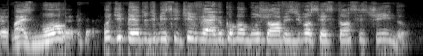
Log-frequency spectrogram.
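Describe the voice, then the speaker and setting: Pitched high, a man talks at a moderate pace with ordinary pitch variation. His loudness swings widely. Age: 60s. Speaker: health educator. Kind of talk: casual chat.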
